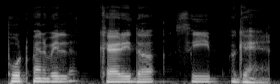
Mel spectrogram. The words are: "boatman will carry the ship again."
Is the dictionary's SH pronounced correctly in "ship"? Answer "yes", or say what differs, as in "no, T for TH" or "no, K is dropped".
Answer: no, S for SH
